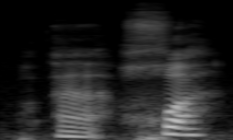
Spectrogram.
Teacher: like a labialized velar fricative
